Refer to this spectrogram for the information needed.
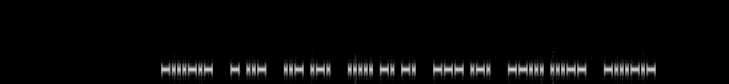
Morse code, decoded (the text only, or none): <BK> TU UR 5NN OR 73 <BK>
